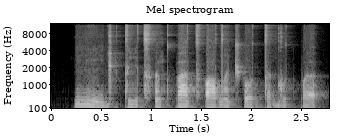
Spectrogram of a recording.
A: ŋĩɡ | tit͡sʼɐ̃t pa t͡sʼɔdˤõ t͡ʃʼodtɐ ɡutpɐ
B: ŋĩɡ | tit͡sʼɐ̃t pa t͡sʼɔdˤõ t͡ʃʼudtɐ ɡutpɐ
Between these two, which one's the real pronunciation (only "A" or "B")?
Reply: A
